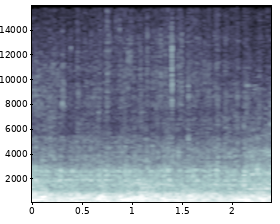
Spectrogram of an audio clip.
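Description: Ambience of a busy town square: indistinct distant voices and chatter from people around café terraces over a steady low hum.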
